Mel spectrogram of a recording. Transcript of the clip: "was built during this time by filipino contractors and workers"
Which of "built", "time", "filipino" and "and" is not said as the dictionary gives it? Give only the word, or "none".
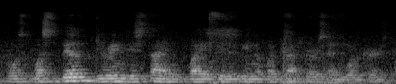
none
